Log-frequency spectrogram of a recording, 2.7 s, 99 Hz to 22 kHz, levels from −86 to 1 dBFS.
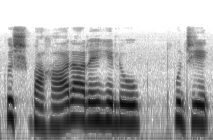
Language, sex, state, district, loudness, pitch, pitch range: Hindi, female, Madhya Pradesh, Bhopal, -11 LUFS, 200 Hz, 190-215 Hz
